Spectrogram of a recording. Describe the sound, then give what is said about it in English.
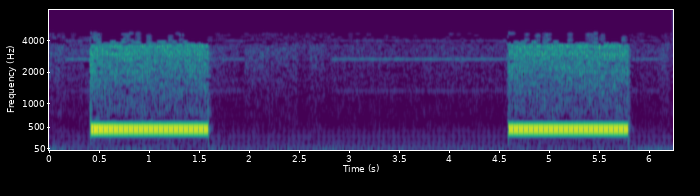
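Ringback tone of a telephone line during a call transfer to a prison receptionist: two long, steady buzzing rings of about a second each, separated by a pause of roughly three seconds, over a constant low hum. “Enough of this. Let's dial 0. See if we can. Your call is being transferred to the receptionist.”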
